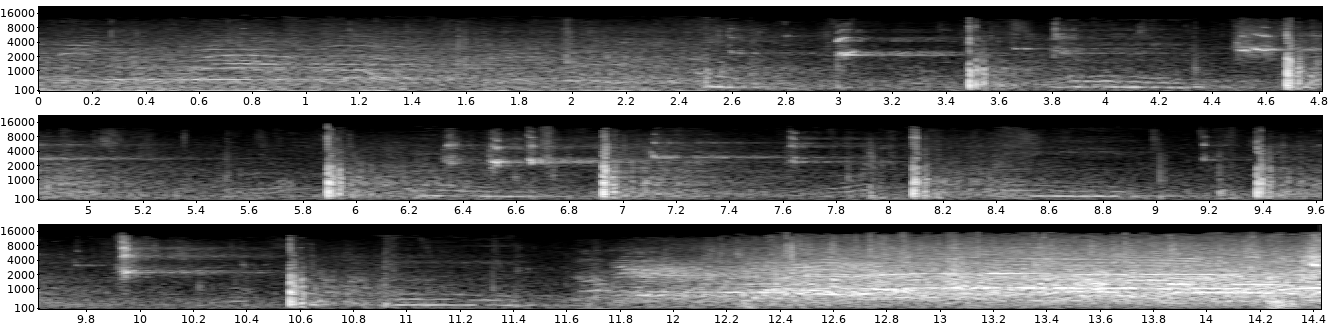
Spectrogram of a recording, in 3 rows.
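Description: Tennis rally on a hard court: racket strings hit the ball about seven times, roughly once every 1.2 seconds, with short high squeaks between shots. The point ends and the crowd applauds, loudly, near the end.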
